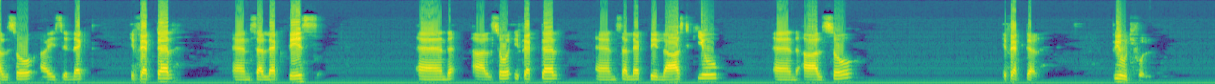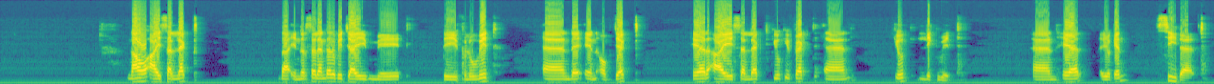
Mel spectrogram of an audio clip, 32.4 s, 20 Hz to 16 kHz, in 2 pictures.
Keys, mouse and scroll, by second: 2.7 click, 3.8 click, 4.9 click, 5.7 click, 7.8 click, 9.5 click, 10.5 click, 11.9-16.4 drag, 16.9 middle click, 17.8 shift+middle click, 18.4 scroll up 2, 19.2 click, 19.8 scroll down 1, 19.9 middle click, 21.1 shift+scroll down 2, 21.4 shift+middle click, 21.9 scroll down 2, 22.1 middle click, 22.9 scroll up 2, 23.4-23.8 scroll down 1, 24.3-29.0 drag, 29.8 middle click, 30.7-31.1 scroll up 1, 31.1 scroll down 1, 31.2 scroll down 1, 31.3 middle click.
